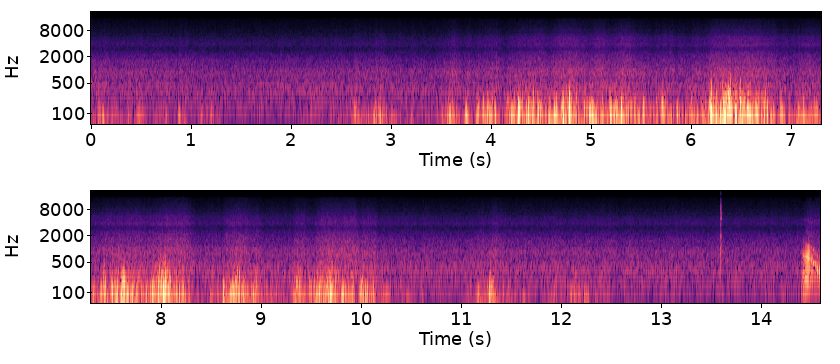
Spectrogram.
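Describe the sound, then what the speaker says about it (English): Strong wind at a carp fishing lake, gusting microphone buffeting that swells and fades in uneven rushes, loudest in the middle, with calmer stretches before and after. "wind's very awkward now."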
